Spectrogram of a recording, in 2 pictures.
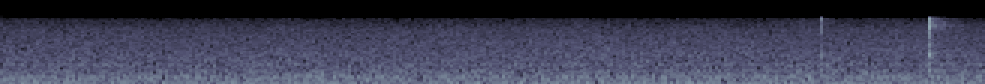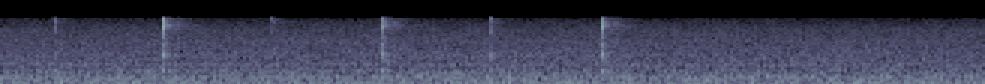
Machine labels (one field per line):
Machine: valve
